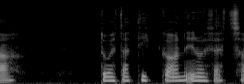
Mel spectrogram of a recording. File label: "digon", Welsh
